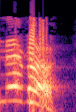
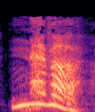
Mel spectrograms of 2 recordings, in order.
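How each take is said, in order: First: Very high, very loud cry of "Never!"; full shout. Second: High, loud shout of "Never!". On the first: Preacher acting Paul standing up to refuse, shouting. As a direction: stand up and bellow it. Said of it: "he'd be standing up going". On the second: Preacher showing how Paul would shout, loud and high. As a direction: yell it out at the top of your voice. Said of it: "at the top of his voice". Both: Shown as a demonstration.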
